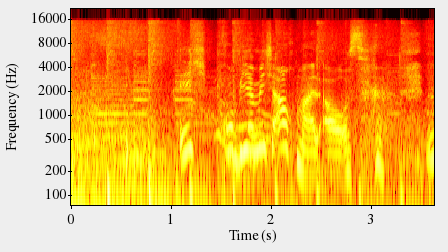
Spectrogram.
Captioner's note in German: Sie ächzt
